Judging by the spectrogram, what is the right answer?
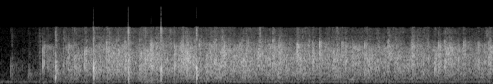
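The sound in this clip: Audience applause at LSE welcoming a lecturer: many hands clapping in a dense, sustained wash that swells in after a quiet start and then holds steady.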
